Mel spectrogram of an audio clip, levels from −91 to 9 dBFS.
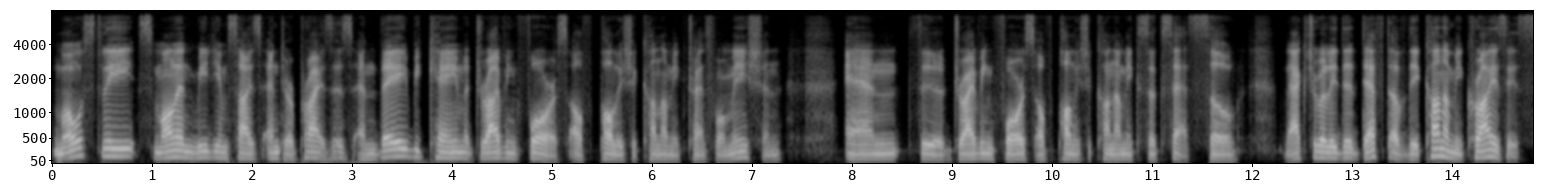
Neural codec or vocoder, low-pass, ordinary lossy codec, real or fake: codec, 16 kHz in and 24 kHz out, 0.4 kbps, LongCat-Audio-Codec, two codebook decoder; 7.2 kHz; Opus, 64 kbps; fake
